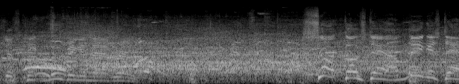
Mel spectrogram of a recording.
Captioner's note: crowd screaming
